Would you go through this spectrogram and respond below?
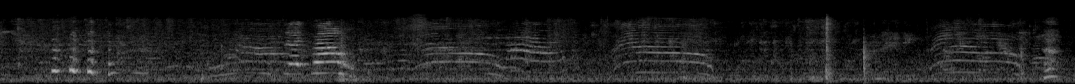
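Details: Two hungry domestic cats meowing for food: a run of drawn-out, arched meows rising then falling, some overlapping, with a person's voice talking to them in between.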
